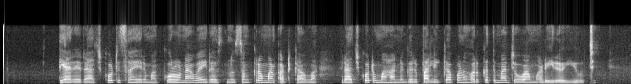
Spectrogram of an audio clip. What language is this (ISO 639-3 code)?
guj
